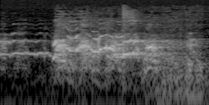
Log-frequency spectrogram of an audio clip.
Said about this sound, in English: Phoenix heard the dogs fighting and heard the man running and throwing sticks.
